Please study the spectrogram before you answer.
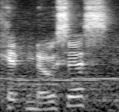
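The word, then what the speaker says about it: Hipgnosis: was a company called hip I'm sure it's pronounced hypnosis but it's spelled hypnosis oh come on look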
